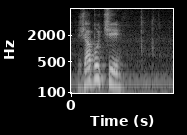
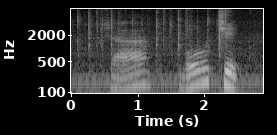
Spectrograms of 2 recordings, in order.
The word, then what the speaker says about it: jabuti: Jabuti. Jabuti.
